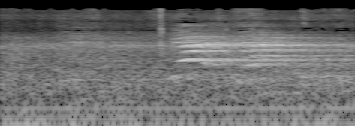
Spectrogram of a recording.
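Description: A child's high-pitched voice, briefly speaking or calling about a second in, over the steady low hum of a large indoor hall.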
